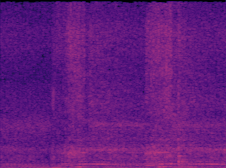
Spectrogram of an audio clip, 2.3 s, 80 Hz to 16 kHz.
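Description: Nissan Z fitted with a sports exhaust in the racing game Forza Horizon 5, its engine revving with rising and falling pitch sweeps, loud and steady throughout with no talk.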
